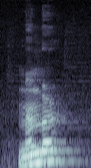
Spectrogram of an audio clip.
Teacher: Do you remember the first day of school? Here the first syllable has dropped almost any trace of the consonant quality of the R sound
